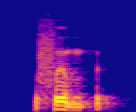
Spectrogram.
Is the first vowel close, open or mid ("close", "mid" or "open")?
mid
